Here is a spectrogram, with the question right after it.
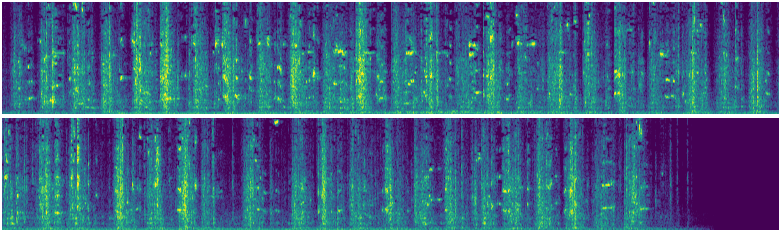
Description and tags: Plastic Squeaks and Creaking
High-pitched squeaks and creaks
creak, creaky, squeak, squeaky, squeaking, high, creaking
